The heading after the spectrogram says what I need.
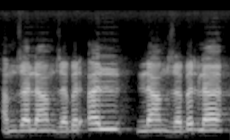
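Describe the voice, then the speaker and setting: A man gives a step-by-step Quran recitation lesson, fairly high-pitched and flat in tone. He explains in quick asides and then draws out each syllable slowly. The recording sounds dull and lo-fi. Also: clear, resonant tone. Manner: checks in with frequent "theek hai". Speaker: Quran teacher.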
